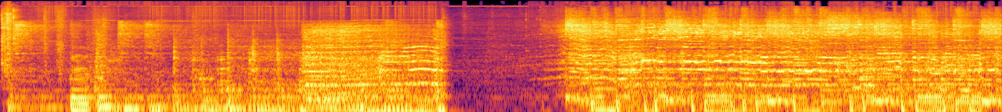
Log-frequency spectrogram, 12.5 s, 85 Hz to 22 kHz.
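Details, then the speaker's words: Sony TC854 4-channel reel-to-reel deck damaged in a fall, reel hub pushed in and bent. Music playback wavers in pitch, sagging and recovering with each reel turn, and tension is felt. Tape wow, owner suspects drag from the bent hub, which may need replacing. "you know I think this hub's going to have to be replaced because I think there's drag just from the thing being bent I think there's drag there um it sounds like a a lot of wow in there doesn't it"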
